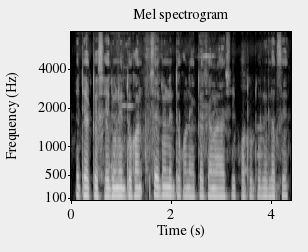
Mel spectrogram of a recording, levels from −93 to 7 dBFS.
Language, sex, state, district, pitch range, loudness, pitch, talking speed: Bengali, male, West Bengal, Cooch Behar, 140-145 Hz, -19 LUFS, 145 Hz, 190 wpm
